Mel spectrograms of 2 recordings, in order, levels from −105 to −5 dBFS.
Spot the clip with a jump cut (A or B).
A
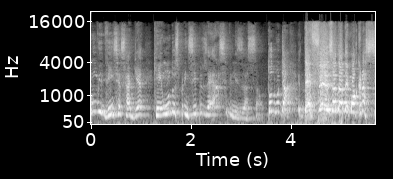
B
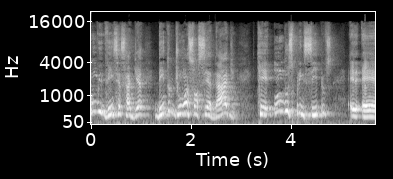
A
